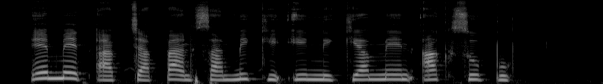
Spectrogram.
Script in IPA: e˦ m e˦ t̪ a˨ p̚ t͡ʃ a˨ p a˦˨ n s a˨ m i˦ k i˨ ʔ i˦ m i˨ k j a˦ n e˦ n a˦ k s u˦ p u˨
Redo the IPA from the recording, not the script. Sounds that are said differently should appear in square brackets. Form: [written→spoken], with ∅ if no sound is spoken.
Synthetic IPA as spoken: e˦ m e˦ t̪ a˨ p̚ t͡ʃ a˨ p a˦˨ n s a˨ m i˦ k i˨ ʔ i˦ [m→n] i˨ k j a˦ [n→m] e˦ n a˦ k s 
